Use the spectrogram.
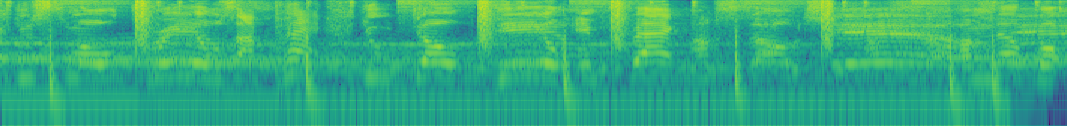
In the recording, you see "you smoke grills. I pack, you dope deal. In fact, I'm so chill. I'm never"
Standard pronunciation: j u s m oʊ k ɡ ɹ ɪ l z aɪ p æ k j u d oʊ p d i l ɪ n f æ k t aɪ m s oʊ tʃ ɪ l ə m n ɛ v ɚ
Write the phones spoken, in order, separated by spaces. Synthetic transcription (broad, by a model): j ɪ s m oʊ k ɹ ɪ l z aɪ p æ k j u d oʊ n d i l ɪ n f æ k t aɪ m s oʊ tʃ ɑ ə m n ɛ v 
